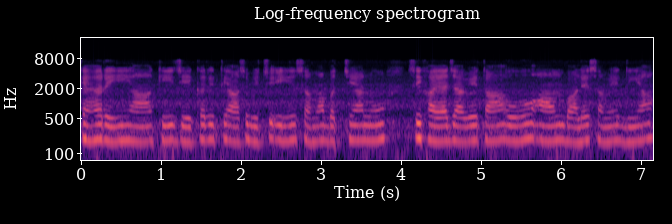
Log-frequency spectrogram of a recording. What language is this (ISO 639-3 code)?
pan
